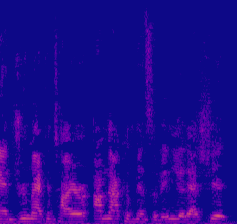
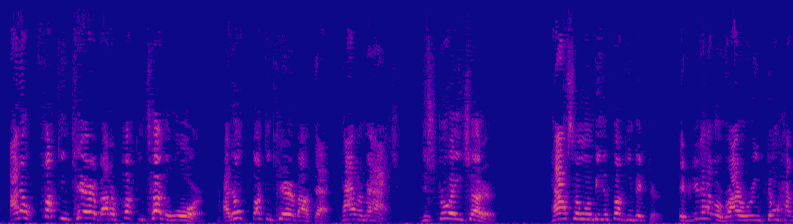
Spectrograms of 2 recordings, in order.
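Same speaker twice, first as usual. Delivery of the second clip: higher, louder exasperated shouting; angry rant; 8 semitones higher, 5 dB louder than usual. Real, not acted. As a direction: yell it like you're fed up with the show. Angry rant about the segment.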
